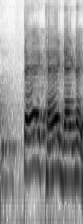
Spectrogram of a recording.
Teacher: जीभ फोल्ड हो गई तुम्हारी, ऊपर लग गई कहाँ पे? मूर्धन्य।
